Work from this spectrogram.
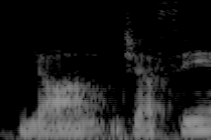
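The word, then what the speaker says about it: Yaa Gyasi: have a book to show you and again yah jessie and it's spelled first name y-a-a and the last name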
